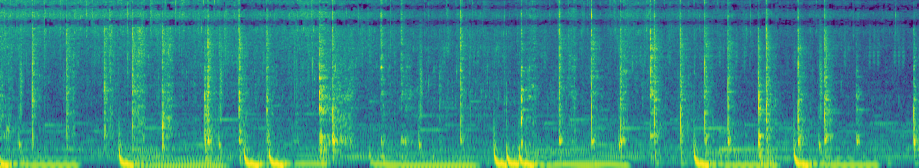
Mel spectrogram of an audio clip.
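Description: Onions frying in a pan as the base for a blackeye bean tomato sauce, loud close sizzling with frequent spatula scrapes and stirring knocks throughout, no voices.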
